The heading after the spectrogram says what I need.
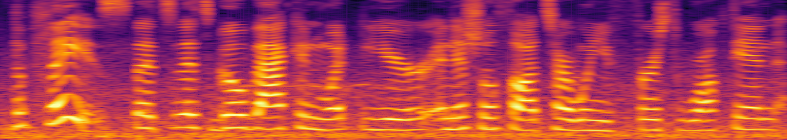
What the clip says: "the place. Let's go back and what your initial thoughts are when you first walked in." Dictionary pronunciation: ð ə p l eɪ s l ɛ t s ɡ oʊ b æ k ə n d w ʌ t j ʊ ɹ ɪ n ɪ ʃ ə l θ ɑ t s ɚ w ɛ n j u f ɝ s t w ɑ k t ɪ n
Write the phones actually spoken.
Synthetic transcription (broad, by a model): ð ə p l eɪ s l ɛ t s ɡ oʊ b æ k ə n w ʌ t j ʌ ɹ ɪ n ɪ ʃ l θ ɑ t s ɚ w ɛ n j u f ɝ s t w ɑ k t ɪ n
